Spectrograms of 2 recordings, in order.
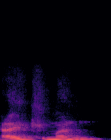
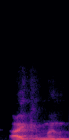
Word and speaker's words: Aikman: equilibrio de poder mundial deivid aikman se pronuncia así se escribe como suena aikman conca 2003 jesús en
